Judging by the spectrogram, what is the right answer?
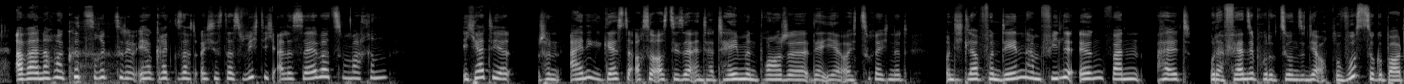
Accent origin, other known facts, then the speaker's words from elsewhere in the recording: Münsterland, North Rhine-Westphalia, Germany; moved away as an adult; now in Berlin, Germany; weil ich bin ja eine Stunde von euch groß geworden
